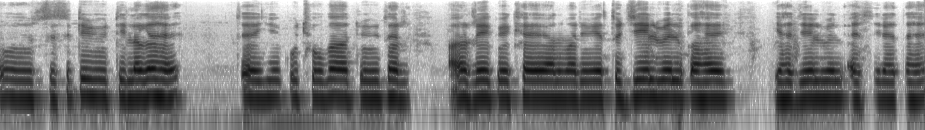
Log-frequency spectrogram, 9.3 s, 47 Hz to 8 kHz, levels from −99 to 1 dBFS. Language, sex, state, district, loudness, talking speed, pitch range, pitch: Hindi, male, Chhattisgarh, Narayanpur, -13 LUFS, 175 wpm, 160-170 Hz, 165 Hz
